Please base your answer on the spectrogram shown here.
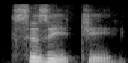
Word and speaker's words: syzygy: end of the horizon, and that's called a syzygy.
